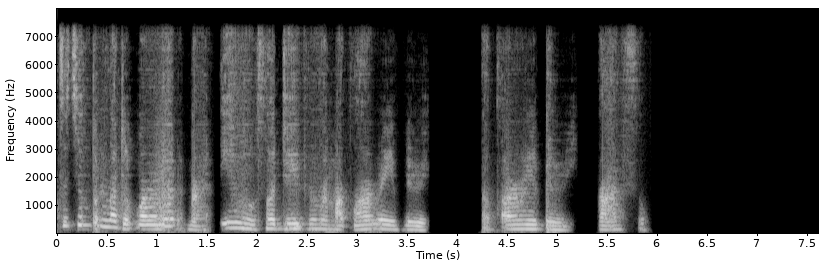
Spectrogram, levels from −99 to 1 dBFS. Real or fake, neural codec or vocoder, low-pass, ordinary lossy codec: fake; codec, 44.1 kHz, 0.9 kbps, DAC; 7.2 kHz; none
